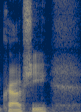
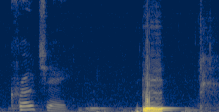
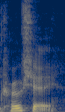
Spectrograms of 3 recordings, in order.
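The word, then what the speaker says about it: Croce: it doesn't do it let's get Google to do it proch really croch Jim crochet okay well I bought it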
